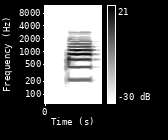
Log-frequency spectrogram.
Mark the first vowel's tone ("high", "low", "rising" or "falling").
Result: high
